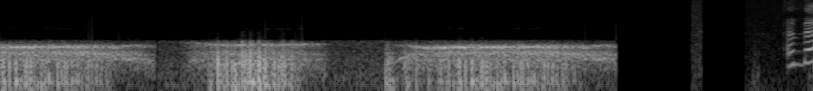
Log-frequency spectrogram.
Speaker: This is caused by inflammation of the pleural membranes, for example, when you have pleuritis. This is a rubbing sound of inflamed pleural surfaces that causes pain during breathing.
